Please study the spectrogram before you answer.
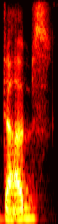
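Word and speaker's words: Doubs: as soon as they figure out that it's pronounced dubs i don't think that's set in yet once they figure it out they're gonna go crazy he will always be dupes to me dubs would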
